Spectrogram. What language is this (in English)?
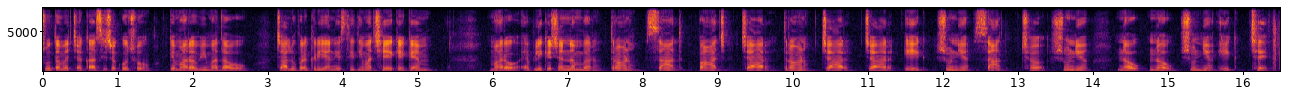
Gujarati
